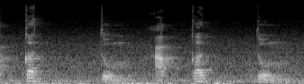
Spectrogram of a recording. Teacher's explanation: এই দালের সাথে তায়ের ইদগাম হয়ে যায়, কারণ আদ আর আত দুইটারই মাখরাজ কাছাকাছি।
